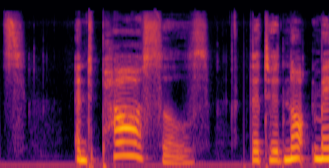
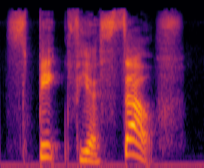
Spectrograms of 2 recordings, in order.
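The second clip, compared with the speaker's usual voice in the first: high, loud odd creature voice; quirky, indignant interjection; peculiar voice; 6 semitones higher, 5 dB louder than usual. A narrator's reading. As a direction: butt in with a strange voice. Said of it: "said an even more peculiar voice".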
